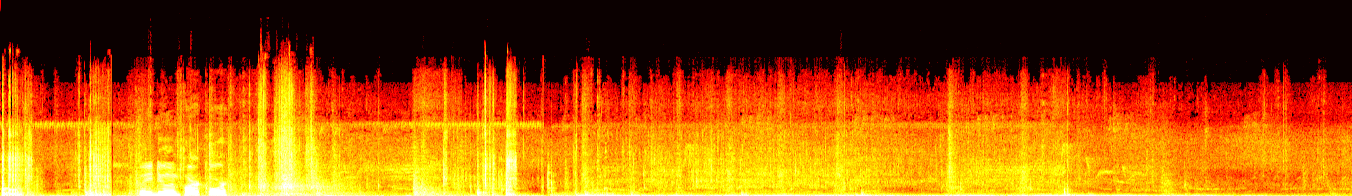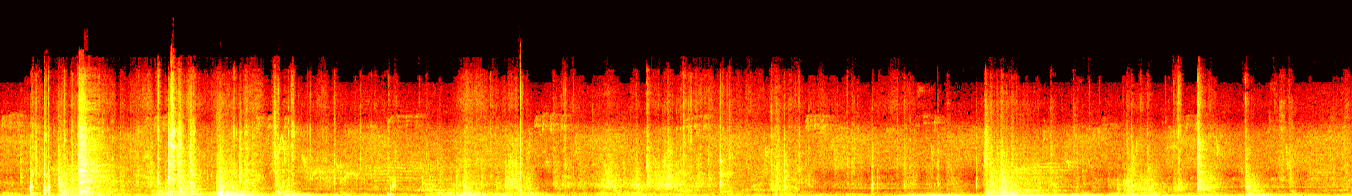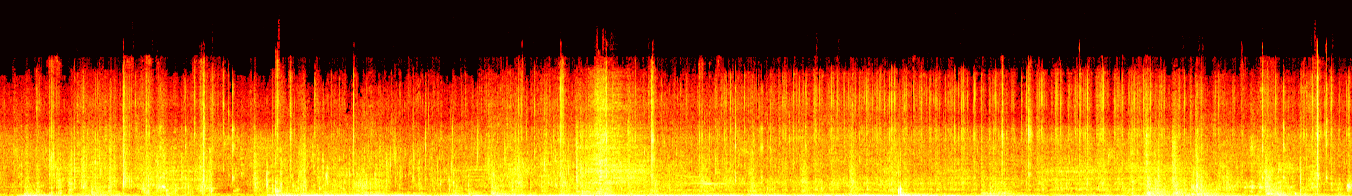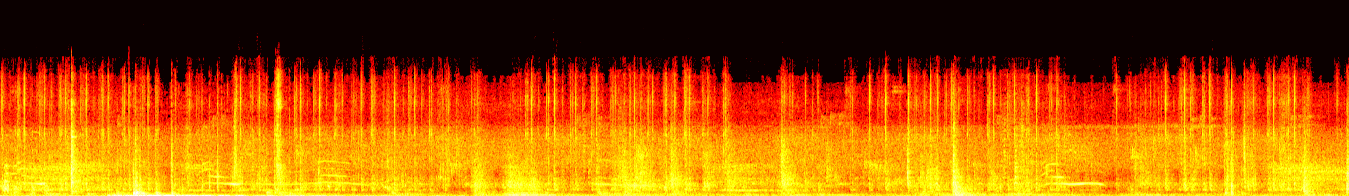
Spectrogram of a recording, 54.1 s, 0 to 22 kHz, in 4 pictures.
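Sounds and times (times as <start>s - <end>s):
rustling: 0.0s - 54.0s
cat meowing: 50.9s - 51.6s.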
